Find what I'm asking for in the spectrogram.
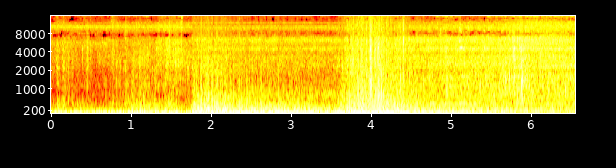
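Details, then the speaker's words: LS-swapped 1987 C10 pickup on test drive after fixing limp mode (only 3 gears, starting in 2nd): engine pulls under throttle, revs drop and rise as the automatic upshifts twice normally; transmission appears fixed. "All right, it shift twice just now. So I think that's it."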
